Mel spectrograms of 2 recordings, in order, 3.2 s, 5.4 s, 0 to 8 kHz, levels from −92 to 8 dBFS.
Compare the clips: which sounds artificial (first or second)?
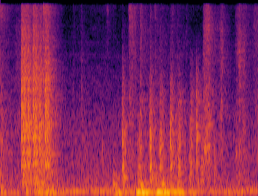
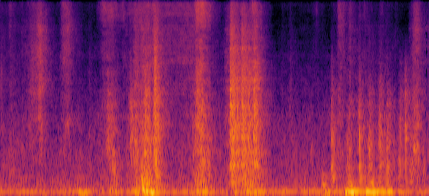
second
